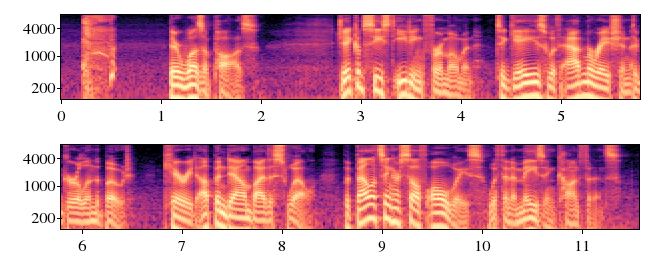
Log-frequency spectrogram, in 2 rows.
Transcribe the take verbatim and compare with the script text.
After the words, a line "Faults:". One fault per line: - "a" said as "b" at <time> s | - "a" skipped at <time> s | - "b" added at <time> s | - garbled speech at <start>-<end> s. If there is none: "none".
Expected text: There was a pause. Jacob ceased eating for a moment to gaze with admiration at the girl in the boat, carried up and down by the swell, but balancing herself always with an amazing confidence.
There was a pause. Jacob ceased eating for a moment to gaze with admiration the girl in the boat, carried up and down by the swell, but balancing herself always with an amazing confidence.
Faults:
- "at" skipped at 5.7 s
